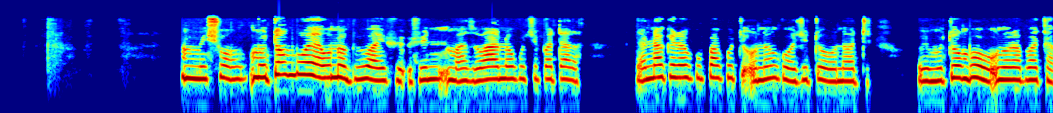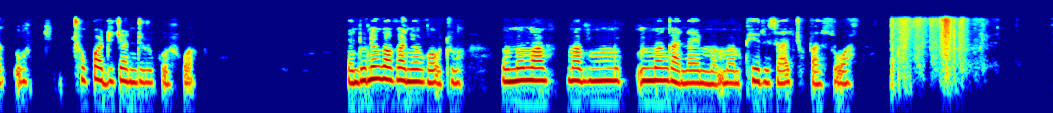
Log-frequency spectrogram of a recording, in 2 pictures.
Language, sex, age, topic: Ndau, female, 25-35, health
